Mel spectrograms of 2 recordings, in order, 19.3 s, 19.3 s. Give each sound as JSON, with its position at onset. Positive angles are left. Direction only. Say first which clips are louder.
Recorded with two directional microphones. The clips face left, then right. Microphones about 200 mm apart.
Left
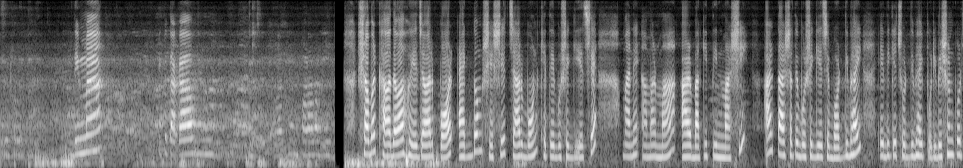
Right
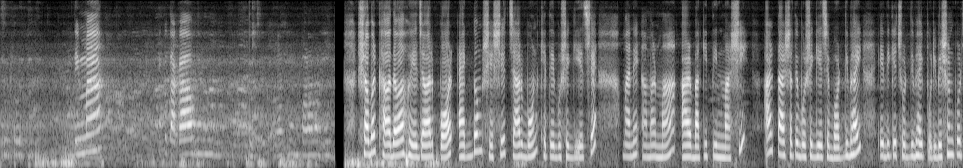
{"t": 1.5, "sound": "speech", "louder": "left 2 dB", "side_deg": 5}
{"t": 3.2, "sound": "speech", "louder": "left 1 dB", "side_deg": 5}
{"t": 6.9, "sound": "speech", "louder": "right 3 dB", "side_deg": -25}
